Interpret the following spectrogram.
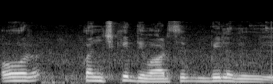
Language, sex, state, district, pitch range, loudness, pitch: Hindi, male, Uttar Pradesh, Saharanpur, 130-170 Hz, -14 LUFS, 155 Hz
